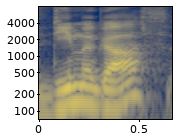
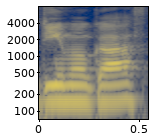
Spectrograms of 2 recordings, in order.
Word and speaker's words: Daemogoth: card next up is demogoth woe eater i'm assuming that this is pronounced demogoth because ae usually is pronounced e although they're not together with the little italicies but oh well demogoth woe eater is a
